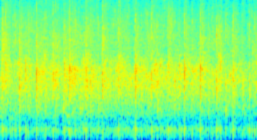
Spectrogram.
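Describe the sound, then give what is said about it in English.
An audience claps steadily for several seconds to welcome the speaker's guest, a dense patter of many hands forming a continuous, fairly loud wash of applause with no voices standing out. “Would you give Mary Kate a big hand?”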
